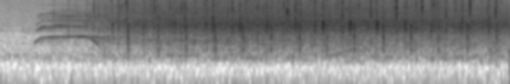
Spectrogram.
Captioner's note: audience claps and cheers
